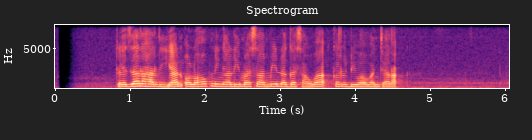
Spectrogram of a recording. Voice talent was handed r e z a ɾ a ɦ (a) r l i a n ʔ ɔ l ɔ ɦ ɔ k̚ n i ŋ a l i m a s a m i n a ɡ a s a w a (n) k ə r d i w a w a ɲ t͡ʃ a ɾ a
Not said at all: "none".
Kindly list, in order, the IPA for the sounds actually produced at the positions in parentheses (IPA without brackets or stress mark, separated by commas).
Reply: a, none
